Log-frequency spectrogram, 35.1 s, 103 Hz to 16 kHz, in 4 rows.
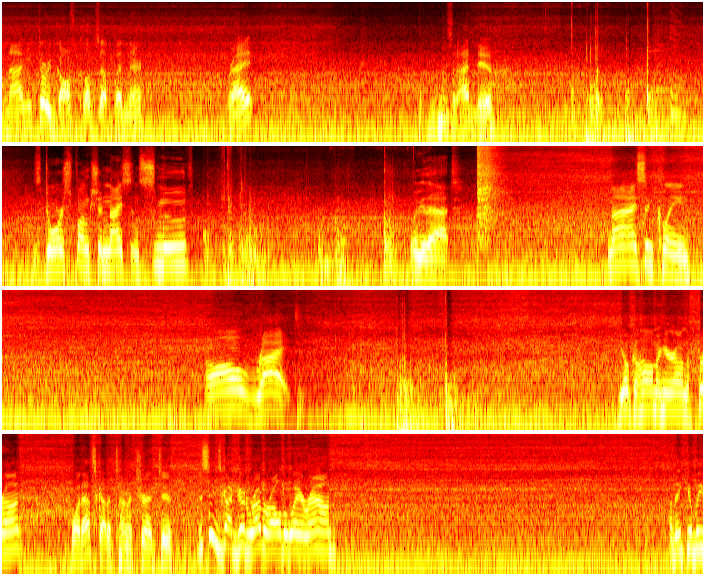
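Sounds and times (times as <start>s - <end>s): steady low rumble: 0.0s - 29.2s
steady low hum: 0.0s - 35.0s
luggage door shutting and latching: 7.1s - 8.3s, 11.2s - 13.8s, 22.4s - 23.3s.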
